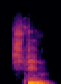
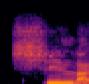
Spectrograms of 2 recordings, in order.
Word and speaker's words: 신라: 우리 삼국 시대의 신나잖아요데 이거 실제로 발음은 어떻게 해요 우리가 딱 여기 써진 것처럼 신라 이렇게 발음하나요 아니잖아요 얘는 어떻게 발음해 실라 이렇게 발음을 해요 발음은 이렇게 하는데 우리가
